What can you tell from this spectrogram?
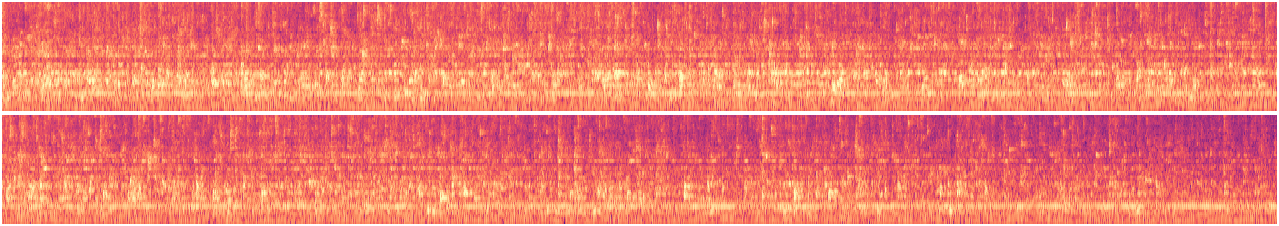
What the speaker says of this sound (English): So nice and slowly. This is splashing a little bit, so I'm going a bit too fast.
